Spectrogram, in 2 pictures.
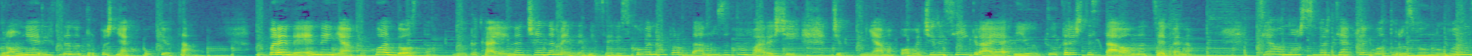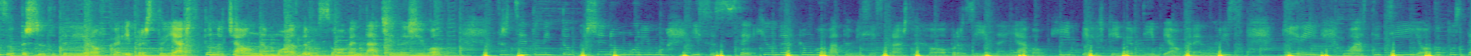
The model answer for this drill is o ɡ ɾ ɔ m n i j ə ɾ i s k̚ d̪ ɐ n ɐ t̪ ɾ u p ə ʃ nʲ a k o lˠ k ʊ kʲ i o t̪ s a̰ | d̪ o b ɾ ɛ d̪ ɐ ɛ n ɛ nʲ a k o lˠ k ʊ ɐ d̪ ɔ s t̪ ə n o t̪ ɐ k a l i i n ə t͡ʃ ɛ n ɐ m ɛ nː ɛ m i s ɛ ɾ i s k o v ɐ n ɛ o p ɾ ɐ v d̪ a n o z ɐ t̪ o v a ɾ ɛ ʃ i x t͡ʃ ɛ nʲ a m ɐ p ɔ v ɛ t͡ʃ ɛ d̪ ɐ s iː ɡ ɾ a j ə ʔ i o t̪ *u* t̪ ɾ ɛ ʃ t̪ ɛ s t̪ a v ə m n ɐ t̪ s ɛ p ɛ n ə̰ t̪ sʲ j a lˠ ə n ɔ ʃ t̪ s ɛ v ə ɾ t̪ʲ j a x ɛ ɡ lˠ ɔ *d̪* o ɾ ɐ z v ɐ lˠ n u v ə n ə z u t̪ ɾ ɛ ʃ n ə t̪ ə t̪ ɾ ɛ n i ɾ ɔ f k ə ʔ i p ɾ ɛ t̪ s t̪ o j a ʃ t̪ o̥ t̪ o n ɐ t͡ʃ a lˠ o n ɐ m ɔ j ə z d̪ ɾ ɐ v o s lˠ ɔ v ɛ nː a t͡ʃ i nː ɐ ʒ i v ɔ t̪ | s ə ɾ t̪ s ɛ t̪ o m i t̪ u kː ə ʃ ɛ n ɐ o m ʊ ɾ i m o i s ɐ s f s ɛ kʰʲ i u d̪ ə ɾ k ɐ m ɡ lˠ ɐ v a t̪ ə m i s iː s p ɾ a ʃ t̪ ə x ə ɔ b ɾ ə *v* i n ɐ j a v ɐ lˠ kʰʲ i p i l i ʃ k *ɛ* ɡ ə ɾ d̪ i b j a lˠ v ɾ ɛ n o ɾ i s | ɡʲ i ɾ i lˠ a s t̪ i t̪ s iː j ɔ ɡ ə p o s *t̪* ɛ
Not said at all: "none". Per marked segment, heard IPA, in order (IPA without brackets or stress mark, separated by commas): u, t̪, z, i, t̪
